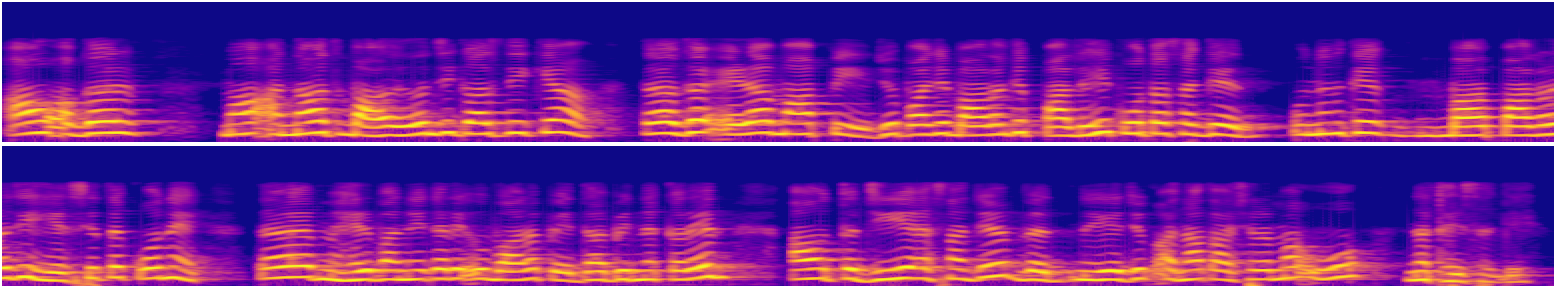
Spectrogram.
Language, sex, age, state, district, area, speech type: Sindhi, female, 30-45, Maharashtra, Thane, urban, spontaneous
